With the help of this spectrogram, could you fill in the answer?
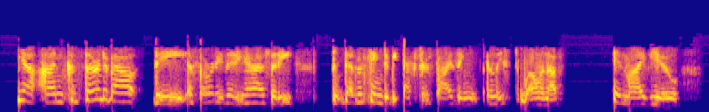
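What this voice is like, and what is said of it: Raspy, hoarse voice. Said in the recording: “Sorry if I'm raspy. I'm home on doctor's orders.”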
